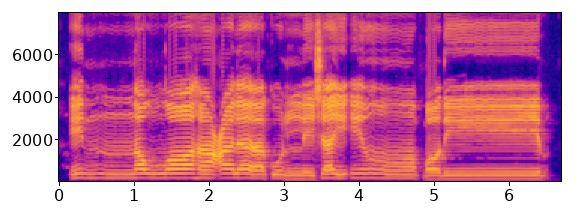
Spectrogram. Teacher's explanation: نون مشدد پر غنہ کریں گے، آواز ناک میں چھپائیں گے، لفظ اللہ کے نام سے پہلے زبر ہے، لفظ اللہ کے نام کو موٹا کرنا ہے۔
